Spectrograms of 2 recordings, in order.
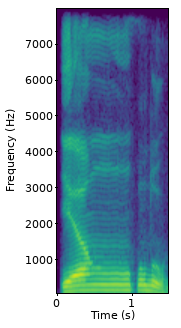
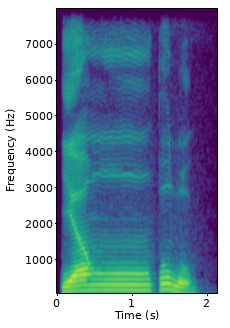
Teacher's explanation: dia punya gunnah itu mestilah kita tebal kerana kita telah masuk pada makhraj huruf qaf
